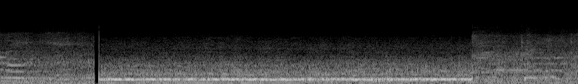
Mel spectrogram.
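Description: A train hums loudly while riding.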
